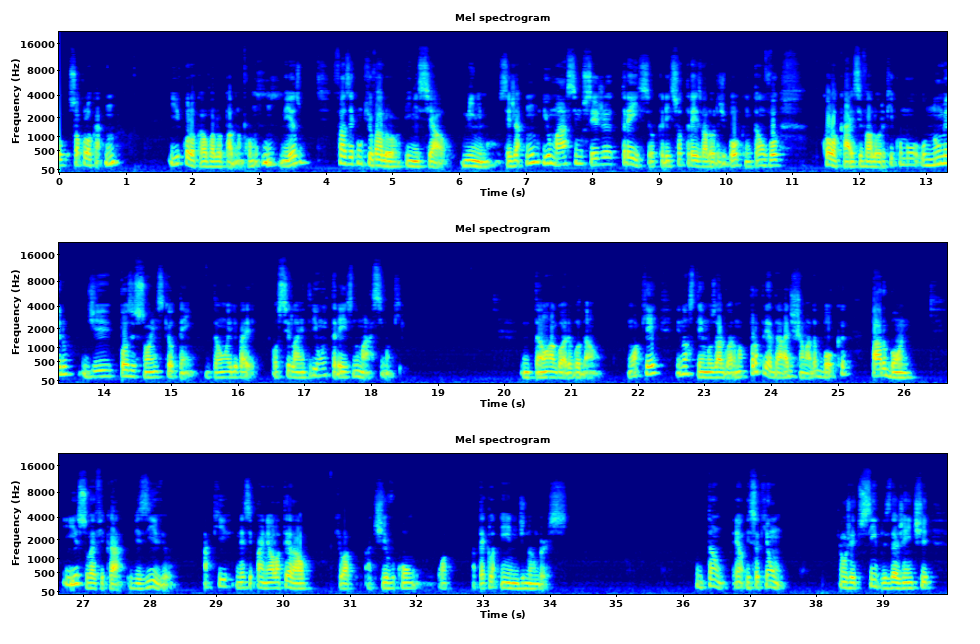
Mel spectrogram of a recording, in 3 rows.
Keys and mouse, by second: 0.2 1, 1.2 Tab, 2.8 1, 3.7 Tab, 6.3 1, 7.0 Tab, 9.1 3, 10.6 Return, 28.4 click, 30.7 n, 31.7 n, 34.1 click, 35.9 click, 36.4 middle click, 37.1-37.7 drag, 38.3 click, 39.1 click.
